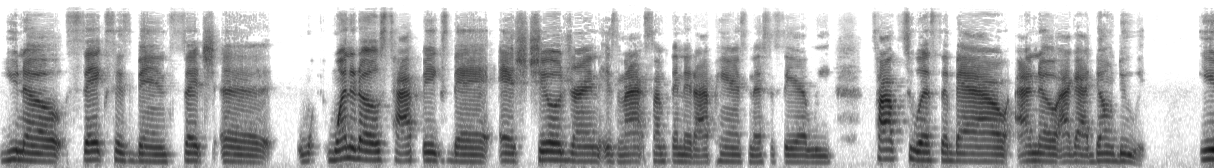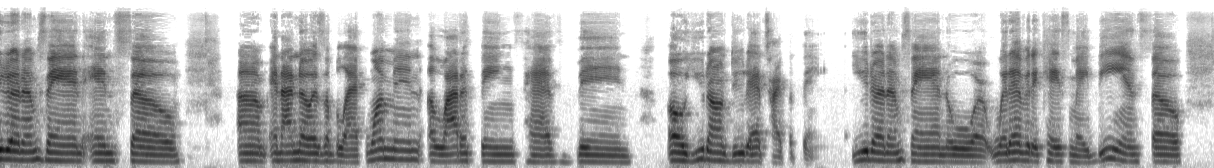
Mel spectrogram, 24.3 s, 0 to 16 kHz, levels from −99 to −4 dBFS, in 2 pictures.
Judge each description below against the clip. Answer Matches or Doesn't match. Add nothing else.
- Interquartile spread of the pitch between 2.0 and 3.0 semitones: Matches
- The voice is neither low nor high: Matches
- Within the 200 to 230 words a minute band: Doesn't match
